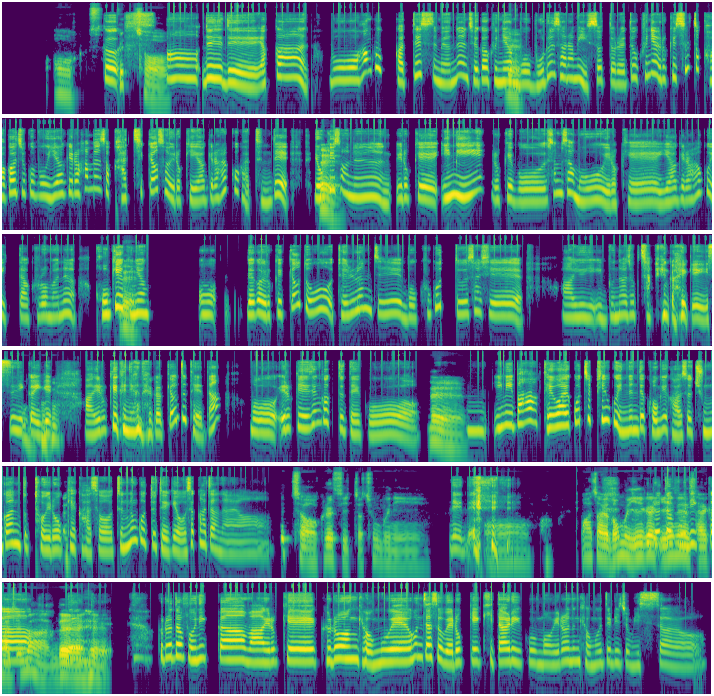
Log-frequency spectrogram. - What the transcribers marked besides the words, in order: other background noise; distorted speech; laughing while speaking: "차이가 이게"; laugh; laughing while speaking: "그냥 내가"; laughing while speaking: "네네"; laugh; laughing while speaking: "네"
- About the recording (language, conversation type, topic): Korean, advice, 사회 모임에서 낯을 많이 가려 외로움을 느꼈던 경험을 설명해 주실 수 있나요?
